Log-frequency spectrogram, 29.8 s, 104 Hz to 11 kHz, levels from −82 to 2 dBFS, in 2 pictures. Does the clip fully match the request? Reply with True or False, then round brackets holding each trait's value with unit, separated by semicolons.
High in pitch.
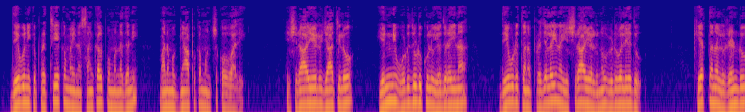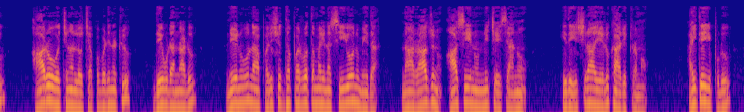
False (130 Hz)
